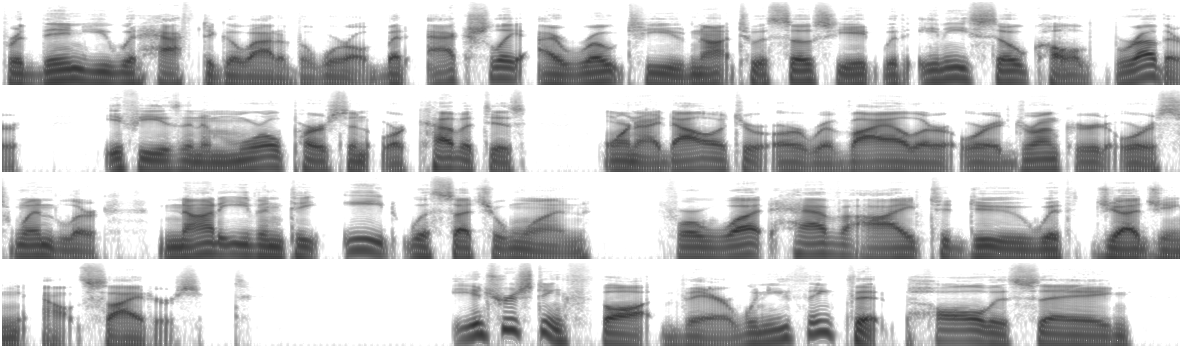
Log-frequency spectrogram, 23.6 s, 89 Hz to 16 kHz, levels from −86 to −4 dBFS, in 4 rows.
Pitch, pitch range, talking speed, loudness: 90 Hz, 80-100 Hz, 185 wpm, -30 LUFS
